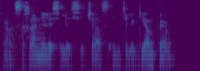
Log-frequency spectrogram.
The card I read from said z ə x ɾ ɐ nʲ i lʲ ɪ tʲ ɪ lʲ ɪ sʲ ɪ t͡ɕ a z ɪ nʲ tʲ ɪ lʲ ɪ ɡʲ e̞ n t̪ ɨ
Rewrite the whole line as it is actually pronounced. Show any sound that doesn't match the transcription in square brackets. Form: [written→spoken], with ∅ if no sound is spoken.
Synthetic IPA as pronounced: [z→s] ə x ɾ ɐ nʲ i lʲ ɪ [tʲ→sʲ] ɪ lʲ ɪ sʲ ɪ t͡ɕ a [z→s] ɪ nʲ tʲ ɪ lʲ ɪ ɡʲ e̞ n t̪ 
